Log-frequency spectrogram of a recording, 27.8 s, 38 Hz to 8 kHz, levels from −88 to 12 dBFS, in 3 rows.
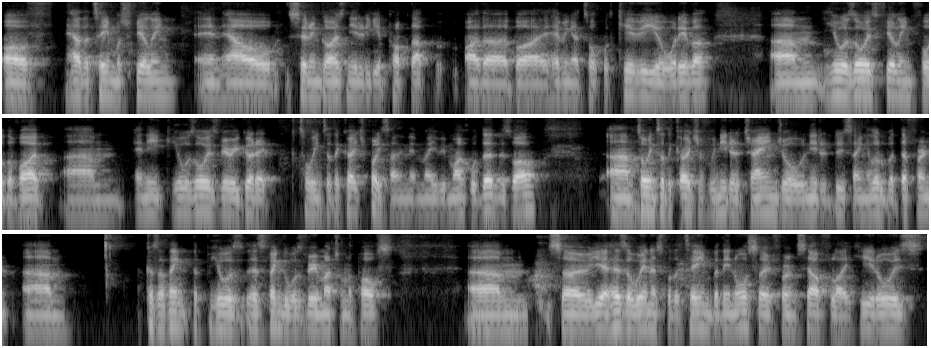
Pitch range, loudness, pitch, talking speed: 85-95 Hz, -19 LUFS, 90 Hz, 225 wpm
